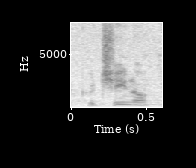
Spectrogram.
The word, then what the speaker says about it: Coutinho: Coutinho.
